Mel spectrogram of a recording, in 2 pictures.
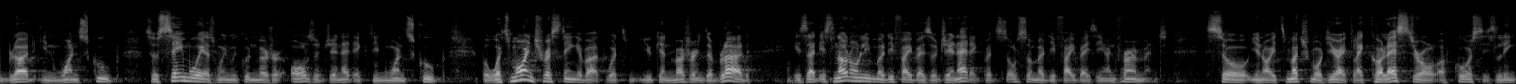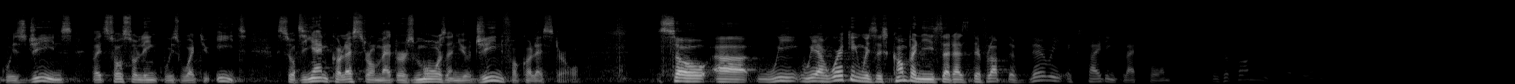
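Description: The audio twice lurches forward with a short blip: a small hop at 2.71 s, and a larger jump at 18.09 s. These are compressed frames skipped. Whole coded frames were lost from the file or thrown out by the decoder as damaged, so playback resumes later. The frame length is 26.1 ms, so the first gap is about one frame (around 30 ms) and the second about five (around 150 ms). The fade-out starting near 24.5 s is smooth.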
